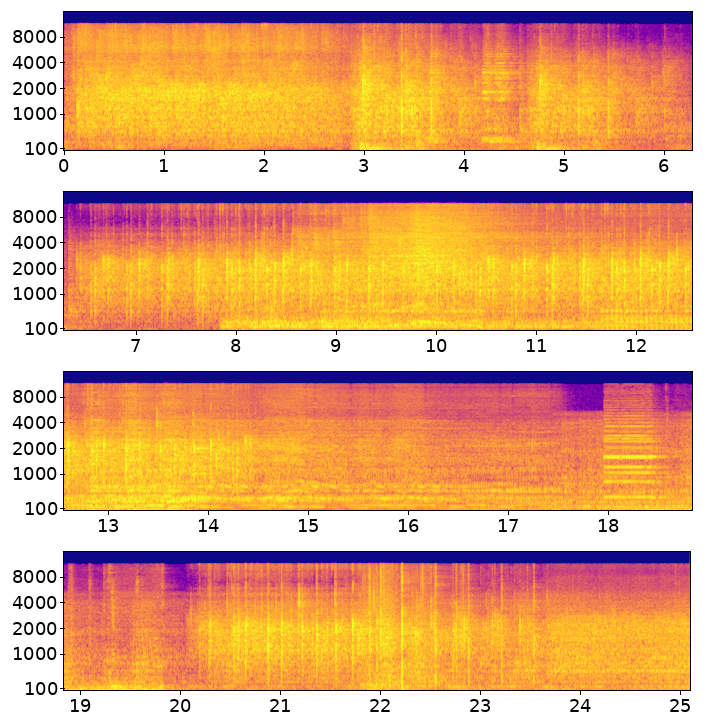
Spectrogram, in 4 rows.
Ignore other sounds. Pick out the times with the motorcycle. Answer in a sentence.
You can hear the motorcycle from 7.8 to 25.0 s.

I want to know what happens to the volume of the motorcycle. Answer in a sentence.
The loudness of the motorcycle goes down.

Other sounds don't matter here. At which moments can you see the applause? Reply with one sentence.
The applause can be heard from 0.0 to 14.7 s and from 20.1 to 25.0 s.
